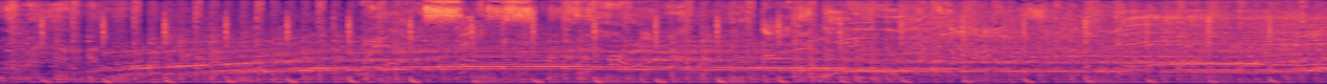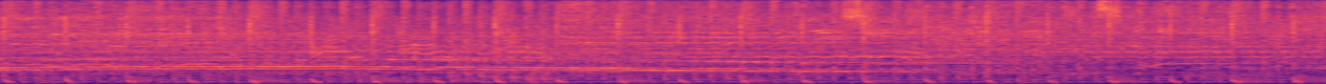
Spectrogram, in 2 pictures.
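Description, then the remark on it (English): An all-clear warning siren rises at the start, then holds one long, steady tone for nearly twenty seconds, loud and continuous over a rough background rumble, with no one talking. “Here is the all clear one. When you hear this sound, you can leave your car.”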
